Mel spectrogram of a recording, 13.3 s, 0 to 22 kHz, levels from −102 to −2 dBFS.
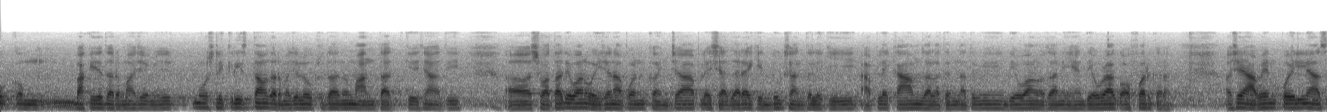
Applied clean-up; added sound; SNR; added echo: none; none; none; none.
